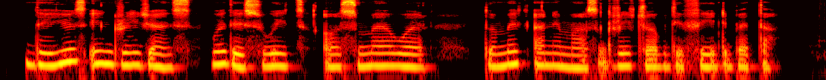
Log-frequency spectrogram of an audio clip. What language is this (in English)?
Nigerian Pidgin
